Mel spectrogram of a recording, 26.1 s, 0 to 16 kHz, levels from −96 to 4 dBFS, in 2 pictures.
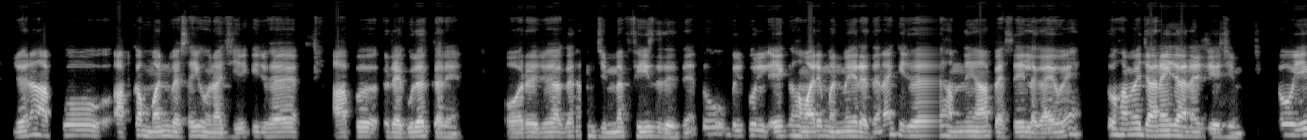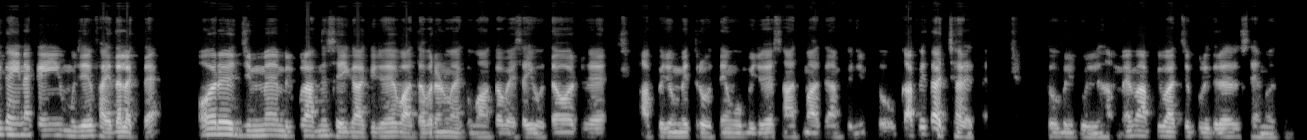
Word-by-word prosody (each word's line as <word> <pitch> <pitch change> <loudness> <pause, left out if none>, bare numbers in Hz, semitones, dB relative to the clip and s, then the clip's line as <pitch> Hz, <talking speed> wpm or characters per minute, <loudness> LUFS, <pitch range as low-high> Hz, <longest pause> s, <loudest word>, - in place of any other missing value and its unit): जो - - -1
है - - +1
ना - - +2
आपको 135 0 -2 0.2
आपका 110 +6 0
मन 120 +1 +1
वैसा 110 +1 -1
ही 120 - +2
होना 105 -4 +1
चाहिए 105 +1 -7
कि 120 - -4
जो 110 - -5
है 115 0 +1 0.4
आप - - 0 0.4
रेगुलर 110 +3 +4
करें। 95 -2 -1 0.5
और 105 +2 0
जो 110 - -4
है 115 - +2
अगर 115 +1 0
हम 120 0 -8
जिम 105 -2 -5
में 115 - +3
फीस 115 0 +1
दे 115 - -5
देते 100 0 -2
हैं - - -6
तो 175 0 -7
बिल्कुल 135 +1 -3 0.2
एक 125 +1 -2
हमारे 115 +1 +6
मन 115 -3 -1
में 120 +1 -1
ये 120 - +4
रहता 115 -2 +3
है 115 - -3
ना - - +2
कि 140 -3 -4
जो 125 - -2
है 125 0 0
हमने 120 -1 -2
यहाँ 115 +1 +5
पैसे 115 0 +1
लगाए 105 -2 +2
हुए 110 - 0
हैं 165 0 -5 0.3
तो - - 0
हमें 155 +2 +2
जाना 130 -2 +6
ही 135 - +6
जाना 120 -4 +5
चाहिए 105 -1 0
जिम। 95 -2 -8 0.4
तो 145 +1 +1
ये 145 +3 +2
कहीं 150 -2 +4
न 145 - +2
कहीं 140 0 +3
मुझे 130 +1 +1
फ़ायदा 110 0 +5
लगता 115 -2 +3
है। - - -1 0.5
और 160 0 +5 0.2
जिम 130 -1 -4
में 140 -1 0
बिल्कुल 125 +1 0
आपने 130 +1 -1
सही 125 -4 -1
कहा 110 -1 +4
कि 110 +1 -8
जो 110 - -4
है 115 - +2
वातावरण 110 +2 +1
वहे 105 -1 -1
का 100 - -19
वहाँ 95 -1 -1
का - - +1
वैसा - - -5
ही - - -1
होता 100 +1 -3
है 110 - 0
और 110 0 0
जो 105 0 -4
है 105 - 0 0.4
आपके 100 +2 -4
जो 110 - -1
मित्र 110 0 -2
होते 95 +2 -4
हैं 105 - -5
वो 100 - -5
भी 105 - -5
जो - - 0
है 110 - +1
साथ 95 -2 -1
में 105 - +3
आते 100 -1 -3
हैं 95 - -1
आपके 185 - -16
जिम 200 +4 -16
तो 440 - -9
काफ़ी 355 +1 +3
ज़्यादा - - +6
अच्छा - - 0
रहता 315 - -5
है। - - -53 0.6
तो 110 - -7
बिल्कुल 100 -3 -7
हाँ, - - -4 0.2
मैम 125 +1 -1
आपकी - - -3
बात 115 -1 +3
से - - -4
पूरी 110 -2 -8
तरह 105 0 0
सहमत 90 -3 -10
हूँ। 85 - -38
115 Hz, 265 wpm, -23 LUFS, 105-130 Hz, 0.6 s, हमारे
